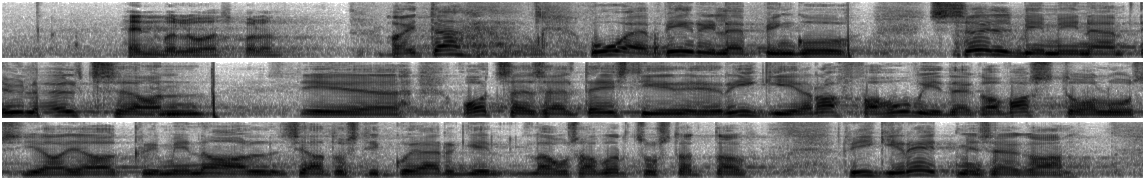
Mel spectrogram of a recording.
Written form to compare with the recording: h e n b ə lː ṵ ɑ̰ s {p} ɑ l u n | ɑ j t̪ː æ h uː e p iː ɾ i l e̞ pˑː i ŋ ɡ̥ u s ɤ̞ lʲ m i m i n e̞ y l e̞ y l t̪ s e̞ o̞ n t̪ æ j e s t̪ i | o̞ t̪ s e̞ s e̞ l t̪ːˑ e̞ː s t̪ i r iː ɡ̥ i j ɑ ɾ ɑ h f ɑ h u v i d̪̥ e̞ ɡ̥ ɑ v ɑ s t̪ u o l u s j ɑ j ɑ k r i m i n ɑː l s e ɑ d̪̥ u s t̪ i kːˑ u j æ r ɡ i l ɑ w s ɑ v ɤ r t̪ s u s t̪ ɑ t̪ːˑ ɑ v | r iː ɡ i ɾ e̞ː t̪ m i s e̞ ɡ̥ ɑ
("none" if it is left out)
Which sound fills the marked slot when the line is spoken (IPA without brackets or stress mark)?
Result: p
